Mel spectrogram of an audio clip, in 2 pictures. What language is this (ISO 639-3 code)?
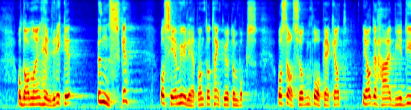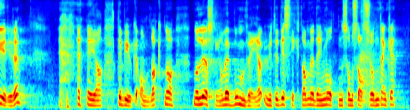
nor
